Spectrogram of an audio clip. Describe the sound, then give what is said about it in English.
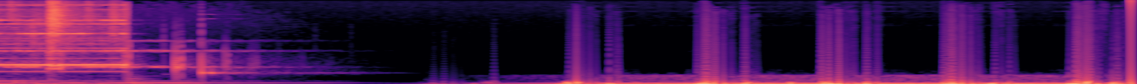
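A few bright musical tones fade into a pause, then a muffled human heartbeat, recorded by a fabric microphone in the vest the person was wearing, thumps in a steady rhythm, about five deep beats over a low rumbling background. “This is a person's heartbeat. And it was recorded by their vest.”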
